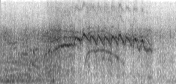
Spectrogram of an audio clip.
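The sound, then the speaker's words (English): A single horse, one of four drawn up with a caleche, whinnies a bright, quavering neigh that rises and trembles for about two seconds before cutting off, with a low rumble underneath at the start. “A caleche with four horses are drawn up beside us.”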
